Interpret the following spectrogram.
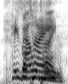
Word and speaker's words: Hazeltine: starting at Hazeltine Theater. Fine. Sorry, thank you. Hazeltine. Valentine. And I usually spell it with a Y to remind myself, and Oh, I didn't.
